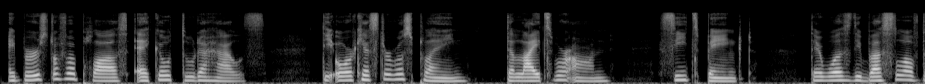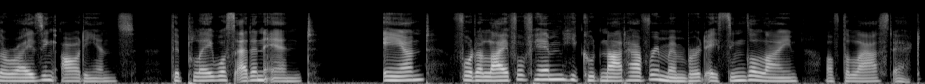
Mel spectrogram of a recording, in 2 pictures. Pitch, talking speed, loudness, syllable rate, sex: 180 Hz, 160 wpm, -19 LUFS, 4.5 syllables/s, female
